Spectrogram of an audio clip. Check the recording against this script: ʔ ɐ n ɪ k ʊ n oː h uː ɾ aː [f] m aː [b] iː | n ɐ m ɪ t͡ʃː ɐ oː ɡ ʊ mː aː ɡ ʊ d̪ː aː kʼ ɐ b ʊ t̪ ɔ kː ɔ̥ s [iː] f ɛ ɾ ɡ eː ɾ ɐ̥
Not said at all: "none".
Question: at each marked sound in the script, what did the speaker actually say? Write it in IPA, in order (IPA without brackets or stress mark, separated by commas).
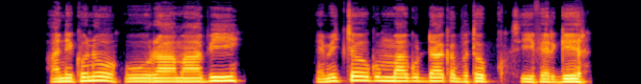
none, b, iː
